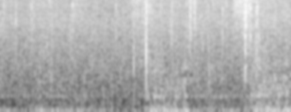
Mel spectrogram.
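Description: Steady rain patters in the background in the video game The Forest, a soft continuous hiss with a few brighter drops, fairly quiet and with no one talking.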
